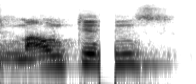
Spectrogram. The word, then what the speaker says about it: mountain: So, Anamika, can you pronounce the words mountains? Mountains. No, you're pronouncing it as ten. It's supposed to be ton.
